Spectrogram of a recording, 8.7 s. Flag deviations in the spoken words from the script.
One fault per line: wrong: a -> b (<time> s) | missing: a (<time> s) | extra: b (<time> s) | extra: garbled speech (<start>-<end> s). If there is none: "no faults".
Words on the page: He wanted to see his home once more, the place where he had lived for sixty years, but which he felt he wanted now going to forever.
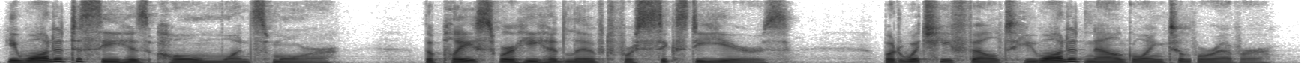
no faults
